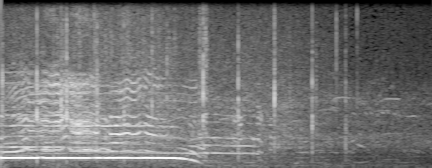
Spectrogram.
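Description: Pop song with vocals ending: a singer holds one long final note with backing voices, cutting off about two seconds in, then the music fades out.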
